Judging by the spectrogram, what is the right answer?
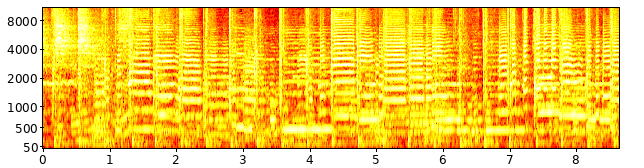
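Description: A small live brass band, with tuba and trumpet, plays a brisk, jazzy tune, and a group of people clap along in steady time.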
